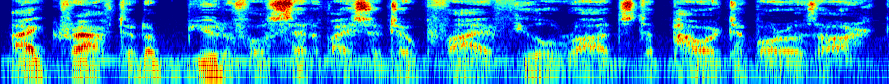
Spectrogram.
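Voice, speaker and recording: Haughty giant alien scientist, extremely low voice, pompous, game cutscene, loud music behind. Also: male voice, very animated, moderate pace, vocal fry, exaggerated voice. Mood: proud, urgent. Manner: pompous, wordy, condescending. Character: haughty male Hutt scientist, huge slug-like alien genius. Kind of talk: video game cutscene acting.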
